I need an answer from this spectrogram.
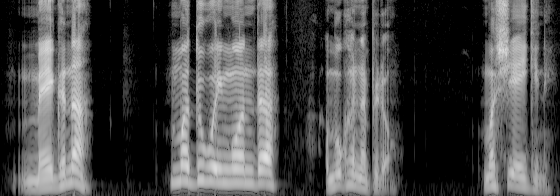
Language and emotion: Manipuri, angry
